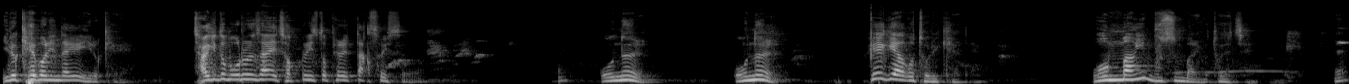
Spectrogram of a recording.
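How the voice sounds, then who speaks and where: A man's voice: sits high, big pitch swings, normal speed, pauses often, slightly rough. A man preaching as a missionary, impassioned and scolding, firing off rhetorical questions at his listeners. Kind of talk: sermon.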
